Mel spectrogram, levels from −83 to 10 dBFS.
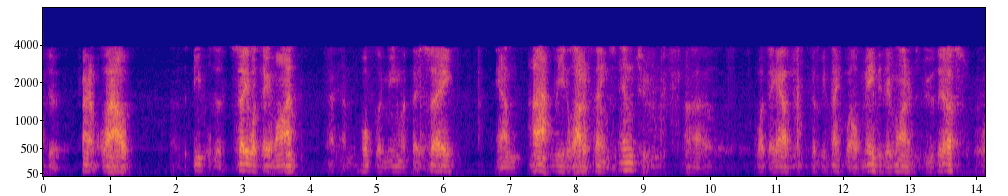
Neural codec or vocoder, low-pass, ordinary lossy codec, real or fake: codec, 16 kHz in and 24 kHz out, 1.1 kbps, FireRedTTS-2 codec; 7.2 kHz; AAC, 16 kbps; fake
